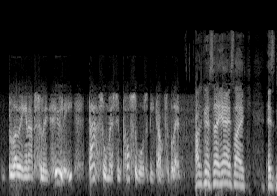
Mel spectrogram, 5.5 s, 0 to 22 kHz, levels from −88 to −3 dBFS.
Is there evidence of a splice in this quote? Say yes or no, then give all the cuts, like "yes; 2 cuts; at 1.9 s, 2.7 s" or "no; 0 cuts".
no; 0 cuts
